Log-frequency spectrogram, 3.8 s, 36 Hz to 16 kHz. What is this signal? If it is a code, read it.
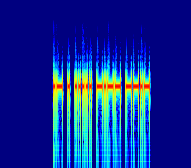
Morse code, heard as a keyed tone, about 32 wpm, 700 Hz. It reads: AE5YQ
